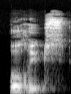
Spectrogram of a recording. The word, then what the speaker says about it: oryx: Enfin, Y se prononce U, comme dans buse, jamais I comme dans mystère. Exemple, aurux, la gazelle.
